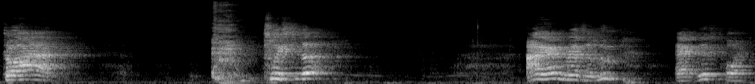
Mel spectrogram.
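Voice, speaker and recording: A man with a Southern US accent preaching a sermon with call-and-response, slowing down and shouting for emphasis. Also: sits high, highs cut off. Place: large echoey church sanctuary. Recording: echoey church hall from far off.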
